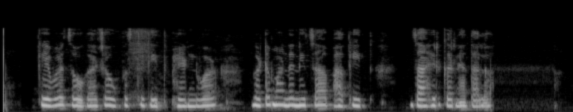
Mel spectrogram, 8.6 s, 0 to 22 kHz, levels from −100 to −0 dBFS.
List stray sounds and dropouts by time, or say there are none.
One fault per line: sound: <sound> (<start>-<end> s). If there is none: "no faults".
no faults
